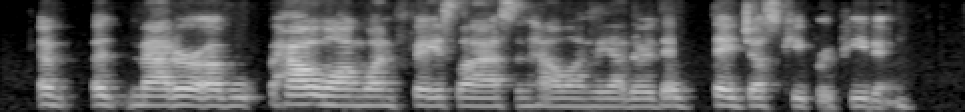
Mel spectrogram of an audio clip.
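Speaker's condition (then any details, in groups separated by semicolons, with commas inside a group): No condition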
